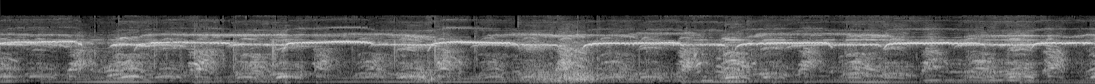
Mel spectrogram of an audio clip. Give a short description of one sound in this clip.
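A crowd of women and men sings together outdoors.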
